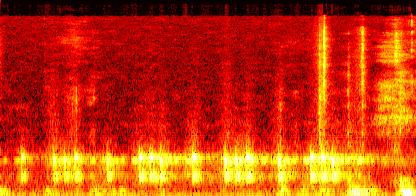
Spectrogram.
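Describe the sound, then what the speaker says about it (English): Quiet electronic popping clicks repeat in an uneven rhythm over a low hum, shifting toward sharper, brighter click sounds near the end. "here's where I fade the popper into that click sound"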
